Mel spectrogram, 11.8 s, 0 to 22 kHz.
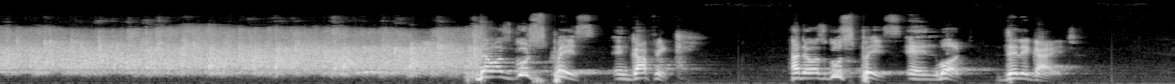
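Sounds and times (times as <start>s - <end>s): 
crowd applauding: 0.0s - 5.4s
speech: 4.8s - 6.9s, 7.9s - 10.8s.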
